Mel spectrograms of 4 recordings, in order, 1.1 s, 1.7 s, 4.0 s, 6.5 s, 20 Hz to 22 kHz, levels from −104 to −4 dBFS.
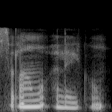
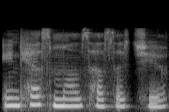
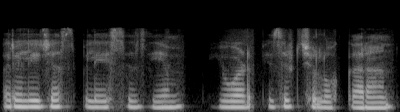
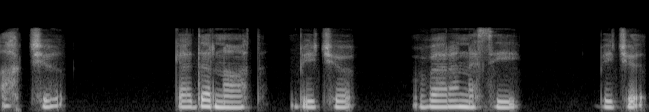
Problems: none marked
